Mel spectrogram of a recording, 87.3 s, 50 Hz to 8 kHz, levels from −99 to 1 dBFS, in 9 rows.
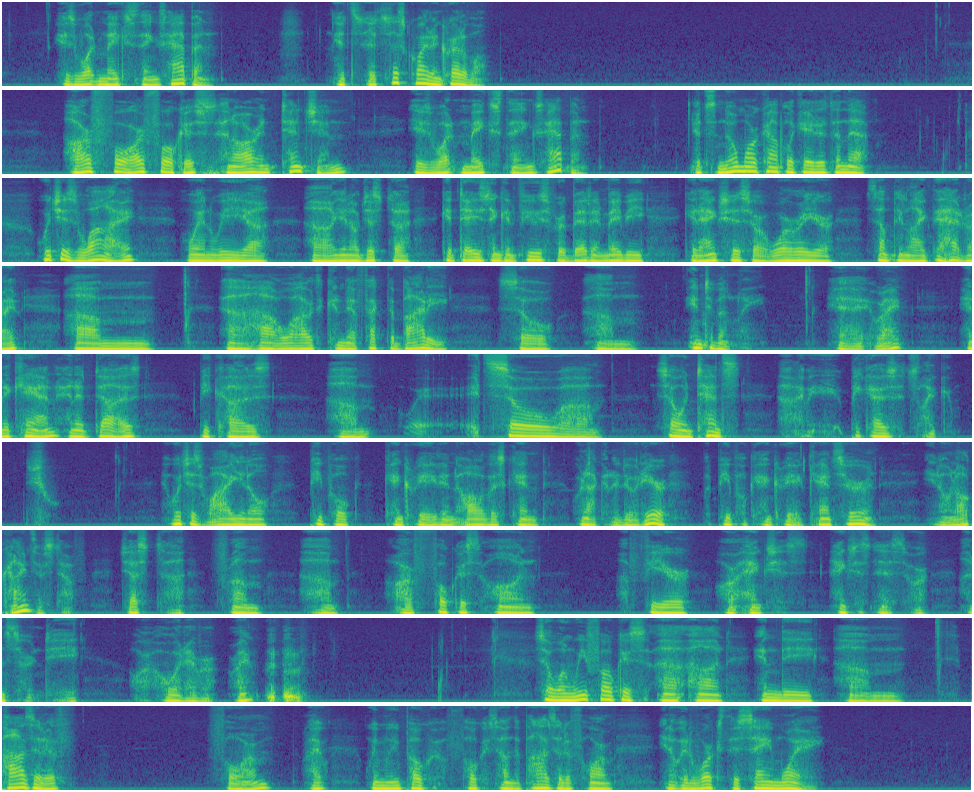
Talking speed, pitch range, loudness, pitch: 115 wpm, 100-110 Hz, -12 LUFS, 100 Hz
